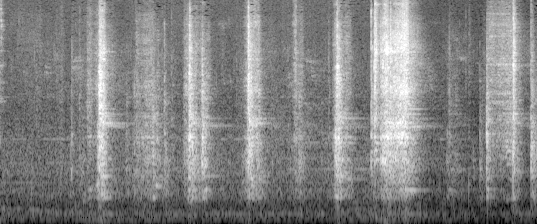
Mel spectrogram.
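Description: Metal scaffolding being shifted by hand on paving stones: about six short scrapes and knocks, the longest one around six seconds in.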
